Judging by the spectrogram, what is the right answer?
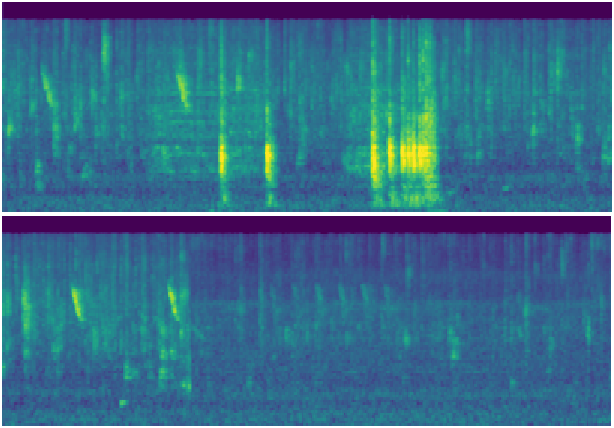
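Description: A cordless drill runs in one short burst about four seconds in, driving a screw into the timber frame, with a few sharp knocks of wood shortly before it. Short high ticks and chirps go on throughout.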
